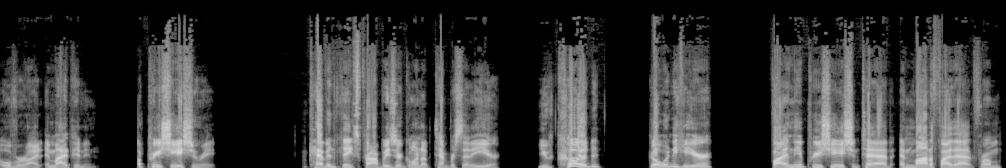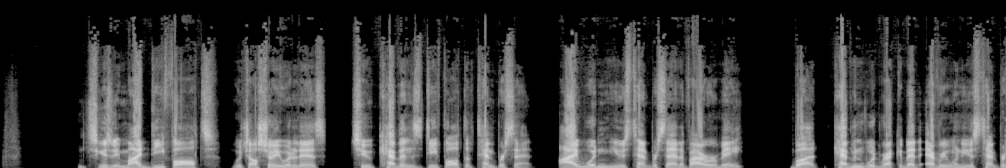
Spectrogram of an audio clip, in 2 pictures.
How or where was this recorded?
live audience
